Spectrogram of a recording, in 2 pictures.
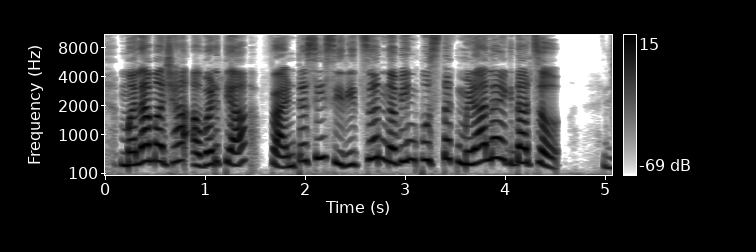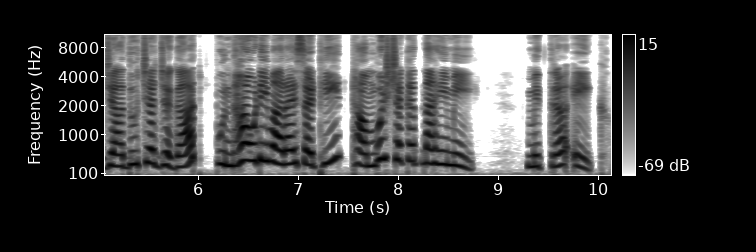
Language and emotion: Marathi, happy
